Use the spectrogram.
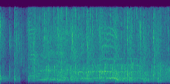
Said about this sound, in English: It was because you clapped with authority that time. That's what it is.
